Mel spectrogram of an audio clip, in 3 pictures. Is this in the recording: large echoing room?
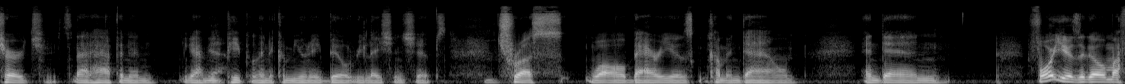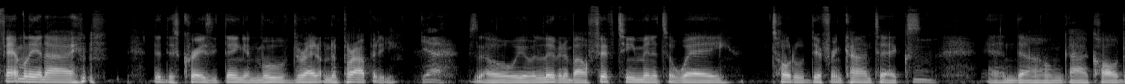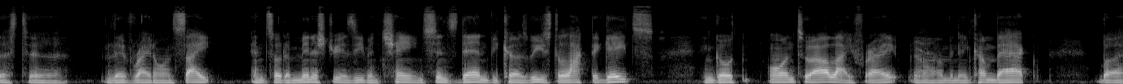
no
